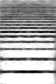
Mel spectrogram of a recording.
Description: STRNG; sound canvas

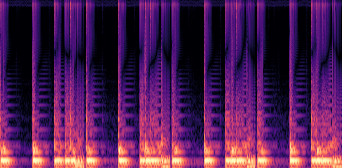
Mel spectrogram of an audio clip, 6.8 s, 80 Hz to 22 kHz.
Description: Trance Bassloop 140bpm, Bass Arps

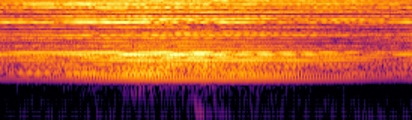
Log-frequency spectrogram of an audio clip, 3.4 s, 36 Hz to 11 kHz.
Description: G#4 LASER; Northstar; The Wizard VOL-1; FLUROBELLS

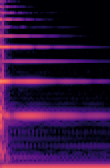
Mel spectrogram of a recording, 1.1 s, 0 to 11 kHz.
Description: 12 STRING; 12&or6 String Gtr; E-MU Producer Series Vol. 2; More Studio Essentials; Composer

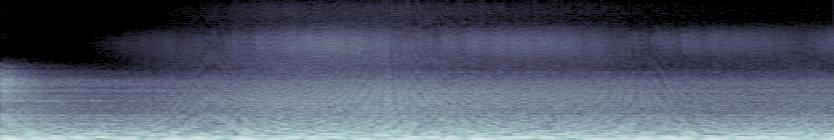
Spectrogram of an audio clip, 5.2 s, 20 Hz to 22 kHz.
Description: SY99; Best Service; Alpine Volksmusik

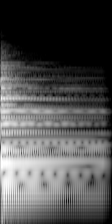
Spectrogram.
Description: Piano OS; Rondo Brothers Trip-Hop Loops & Samples

